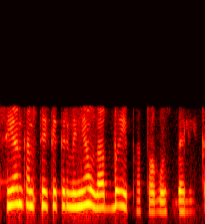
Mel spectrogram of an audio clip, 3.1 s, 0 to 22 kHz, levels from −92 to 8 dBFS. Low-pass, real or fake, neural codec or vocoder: 3.6 kHz; real; none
